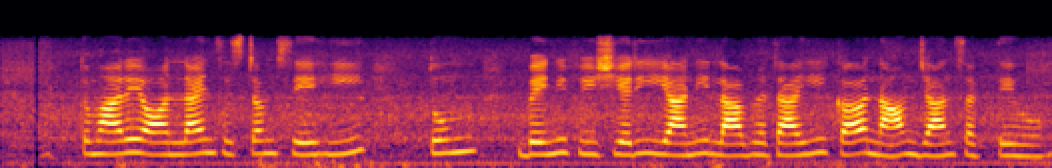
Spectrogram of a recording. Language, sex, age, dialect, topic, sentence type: Hindi, female, 18-24, Awadhi Bundeli, banking, statement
